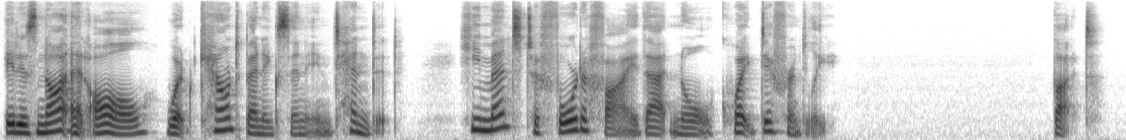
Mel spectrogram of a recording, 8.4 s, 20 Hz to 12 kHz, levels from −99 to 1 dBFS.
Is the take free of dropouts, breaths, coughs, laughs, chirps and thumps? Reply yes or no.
yes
